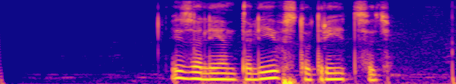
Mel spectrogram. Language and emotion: Russian, sad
